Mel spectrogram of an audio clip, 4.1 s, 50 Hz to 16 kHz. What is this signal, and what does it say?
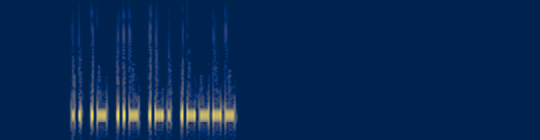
Morse code, heard as a keyed tone, about 49 wpm, 700 Hz. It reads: IAUR1
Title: Code Groups - 5 Letter:Numbers - 50wpm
